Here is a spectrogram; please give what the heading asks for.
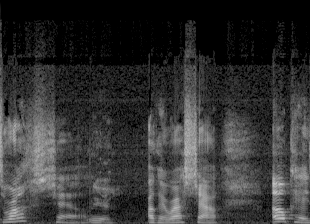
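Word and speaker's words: Rothschild: is it am i saying it right it's roth's child yeah okay ross child okay so you know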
